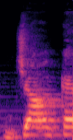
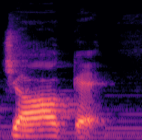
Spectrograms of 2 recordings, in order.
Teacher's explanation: ਜਾ ਕੈ, ਇਹਨੂੰ ਜਾਂ ਨਹੀਂ ਪ੍ਰੋਨਾਂਸ ਕਰਨਾ, ਜਾਂ ਜਾਨੀ ਕਿ ਬਿੰਦੀ ਸਹਿਤ ਨਾਸਕੀ ਟੋਨ 'ਚ ਇਹਦਾ ਪਾਠ ਉਚਾਰਨ ਨਹੀਂ ਹੋਵੇਗਾ। ਇਹਨੂੰ ਕਈ ਜਾਂ ਕੈ ਪੜ੍ਹਦੇ ਆ, ਜਾਂ ਕੈ ਪਾਠ ਨਹੀਂ ਹੈ, ਪਾਠ ਹੈ ਜਾ ਕੈ।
